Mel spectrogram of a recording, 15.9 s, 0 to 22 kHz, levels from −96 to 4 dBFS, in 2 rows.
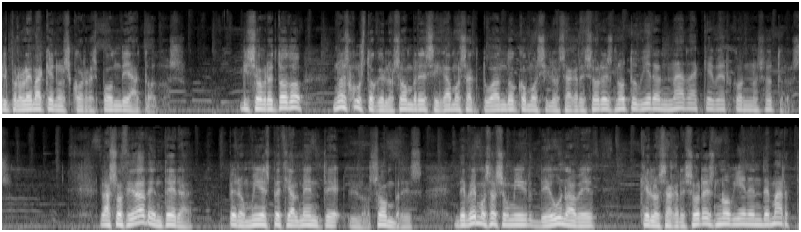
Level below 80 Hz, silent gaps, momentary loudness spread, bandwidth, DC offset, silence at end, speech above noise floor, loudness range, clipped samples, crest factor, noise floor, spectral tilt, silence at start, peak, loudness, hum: -54 dBFS; none; 11 LU; 14 kHz; under 0.1%; 0.1 s; 31 dB; 5 LU; under 0.1%; 18 dB; -51 dBFS; -8 dB/octave; 0 s; -4 dBFS; -21 LUFS; none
